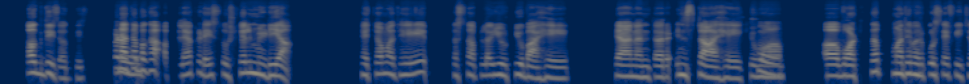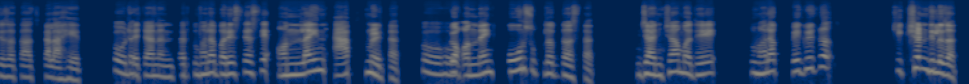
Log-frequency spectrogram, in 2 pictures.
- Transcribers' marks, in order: other background noise; tapping
- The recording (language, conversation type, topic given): Marathi, podcast, इंटरनेटमुळे तुमच्या शिकण्याच्या पद्धतीत काही बदल झाला आहे का?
